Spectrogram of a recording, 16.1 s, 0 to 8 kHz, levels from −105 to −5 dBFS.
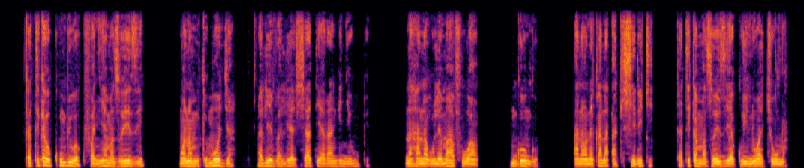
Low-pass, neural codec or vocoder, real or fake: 7.2 kHz; codec, 16 kHz, 16 kbps, FreqCodec, larger model; fake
